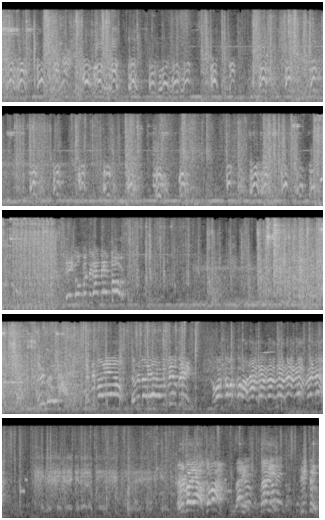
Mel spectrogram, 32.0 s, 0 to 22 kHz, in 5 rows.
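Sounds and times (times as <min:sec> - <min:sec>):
dog barking and whining: 0:00.0 - 0:13.3
background music: 0:00.0 - 0:30.8
voices: 0:00.0 - 0:32.0.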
